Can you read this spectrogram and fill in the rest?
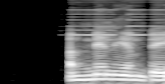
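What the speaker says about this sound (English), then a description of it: "A million beeps." Error beeps from a Corsair custom-built computer's motherboard that fails to POST, a loud tonal beep starting after half a second of silence, broken by one short gap, then resuming close to the microphone.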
